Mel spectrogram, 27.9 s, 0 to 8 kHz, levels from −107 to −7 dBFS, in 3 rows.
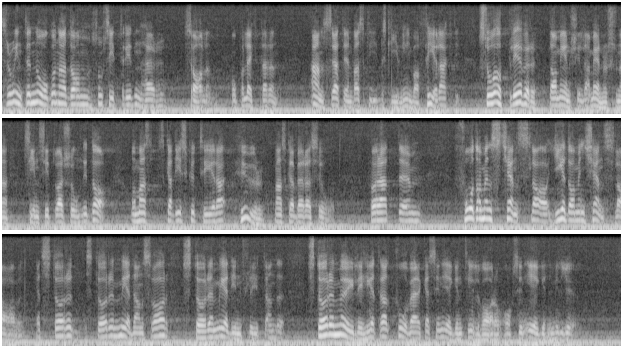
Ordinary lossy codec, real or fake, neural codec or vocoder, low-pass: none; fake; vocoder, 22.05 kHz, 80 mel bands, WaveNeXt; 7.2 kHz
